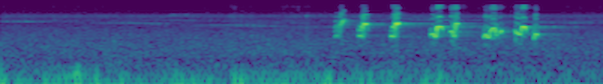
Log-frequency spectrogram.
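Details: Bulbul kept in a cage at Chana, Songkhla, in southern Thailand, singing a wild-type song to call a mate: after quiet, one brisk phrase of six or seven sharp, chirpy whistled notes in just over a second.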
